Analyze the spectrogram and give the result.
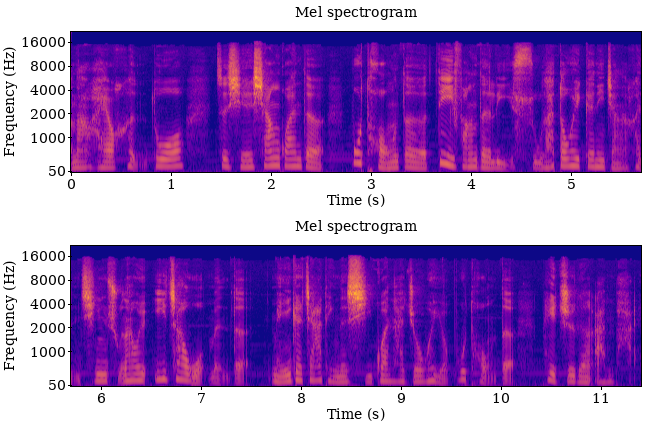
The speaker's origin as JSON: {"language": "Chinese", "country": "Taiwan", "also_born_or_lived": "United Kingdom", "said": "我之前在英国念书嘛，那我二零一四从英国回来之后，我就有观察到，其实台湾的整个呃经济跟产业的发展啊"}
